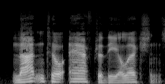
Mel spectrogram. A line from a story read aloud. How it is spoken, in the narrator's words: said Fletcher firmly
